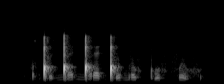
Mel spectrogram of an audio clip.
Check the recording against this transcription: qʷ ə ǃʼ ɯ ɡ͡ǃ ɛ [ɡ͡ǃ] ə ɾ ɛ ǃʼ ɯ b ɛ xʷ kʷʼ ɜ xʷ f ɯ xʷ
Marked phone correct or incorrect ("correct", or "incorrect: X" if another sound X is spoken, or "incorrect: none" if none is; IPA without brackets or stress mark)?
correct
